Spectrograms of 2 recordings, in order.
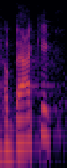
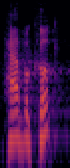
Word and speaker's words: Habakkuk: And hey, pronunciation of Habakkuk, whether you say Habakkuk or Habakkuk, you hear it both ways. From what I've been able to figure out, they both work, so call it either way.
